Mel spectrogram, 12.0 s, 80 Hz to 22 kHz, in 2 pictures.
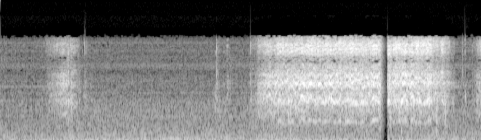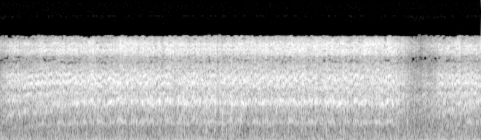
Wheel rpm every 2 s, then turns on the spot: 0, 50, 100, 130, 150, 110.
none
